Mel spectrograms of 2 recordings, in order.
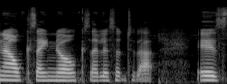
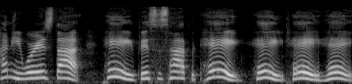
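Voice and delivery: higher, repeated calling-out voice; 7 semitones higher than usual. Retelling how the husband keeps calling out at home: imitating the husband calling out. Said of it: "my husband's home and, like".

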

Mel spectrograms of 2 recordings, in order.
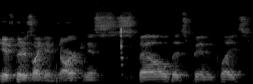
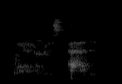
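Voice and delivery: faint whisper, much quieter. A game master voices a whisper coming from a flame: faint whisper. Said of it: "you hear a faint whisper".

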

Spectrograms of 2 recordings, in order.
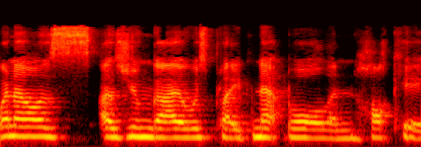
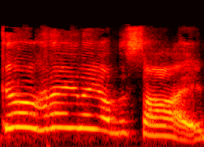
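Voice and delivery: put-on very high yell, voice cracking mid-shout; 10 semitones higher than usual. Retelling a video of the speaker's dad, imitating a yell that cracks. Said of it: "he's like yelling like".

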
